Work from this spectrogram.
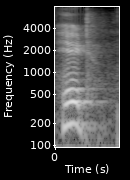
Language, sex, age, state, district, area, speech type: Sindhi, male, 18-30, Maharashtra, Mumbai Suburban, urban, read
